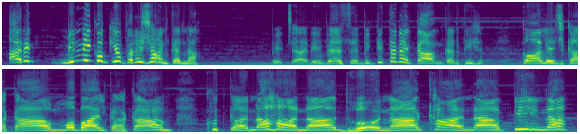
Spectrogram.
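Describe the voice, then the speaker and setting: A doting, self-sacrificing cartoon mother, put on by a woman, who wails and pleads in a high, bright voice. She keeps excusing her spoiled daughter, with soft music faintly behind her. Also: lively intonation, slow, full character voice. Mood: indulgent. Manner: wailing, pleading, indulgent toward her daughter. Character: aching tearful middle-aged mother, self-sacrificing. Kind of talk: cartoon storybook voice acting.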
